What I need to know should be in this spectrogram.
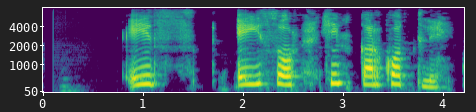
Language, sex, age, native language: Icelandic, female, 6, Icelandic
